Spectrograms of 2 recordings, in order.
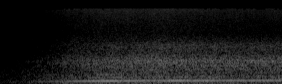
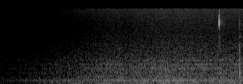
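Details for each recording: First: Spire 120 mm PC case fan bench-tested, rated 21 dB: spins up within a second then holds a steady low hum with airy hiss, louder than a CPU fan rated 24 dB; excessive fan noise. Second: Xilence 120mm blue LED case fan on a bench test, rated 21 dB: a very faint, smooth airy hiss with a slight steady hum and no ticking or grinding; the quietest of three fans tested, running normally.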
